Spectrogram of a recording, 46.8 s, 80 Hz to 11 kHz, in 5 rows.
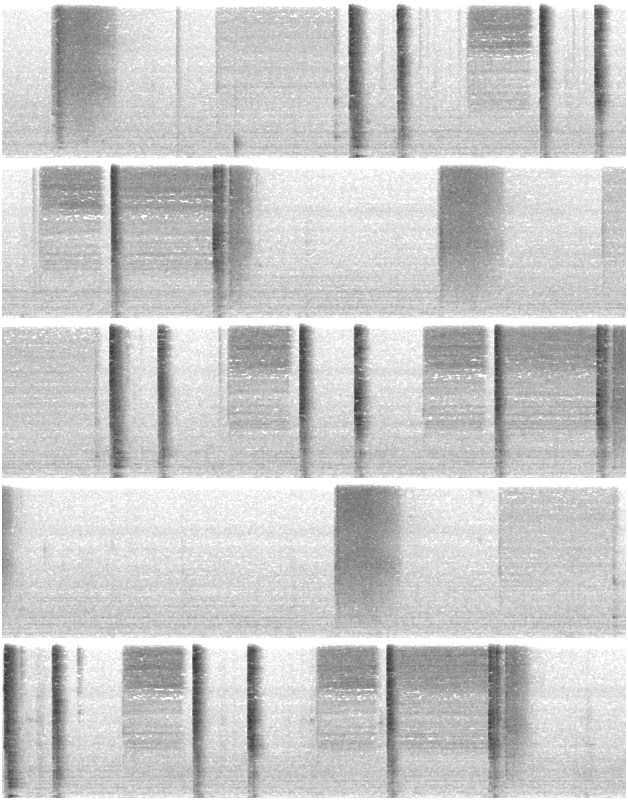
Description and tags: Recording of train toilet. I think that it is a chemical toilet, but I am not sure. You can hear moving train and flushing three times. REcorded with Zoom H1.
